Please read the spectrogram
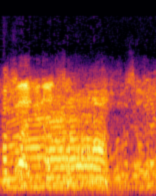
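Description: Cattle mooing: one long, steady moo lasting about a second and a half.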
